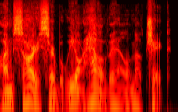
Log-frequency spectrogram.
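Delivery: ordinary delivery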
